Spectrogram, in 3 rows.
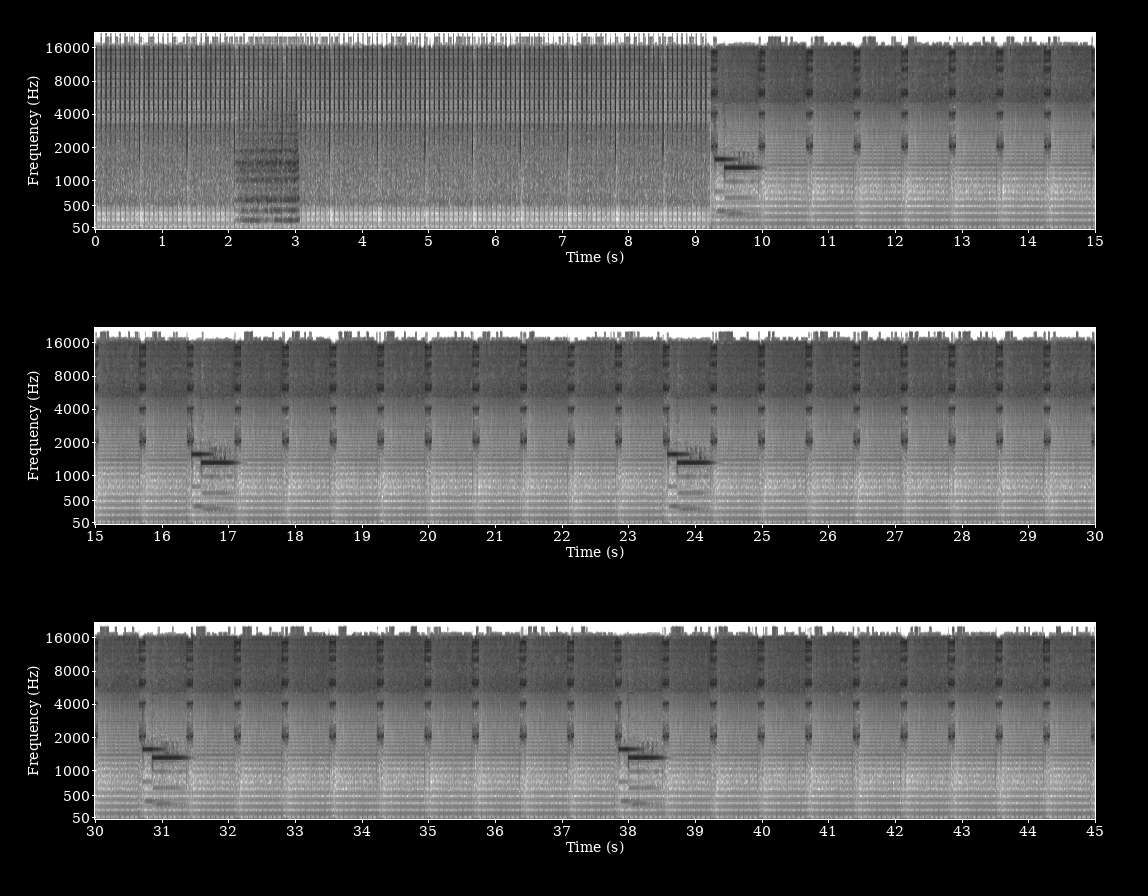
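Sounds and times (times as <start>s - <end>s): electronic hum: 1.6s - 3.7s, 16.4s - 17.9s, 22.1s - 25.1s, 30.6s - 32.2s, 34.9s - 45.0s
falling two-note beep: 2.1s - 3.1s, 9.3s - 10.0s, 16.4s - 17.2s, 23.6s - 24.4s, 30.7s - 31.5s, 37.9s - 38.6s.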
